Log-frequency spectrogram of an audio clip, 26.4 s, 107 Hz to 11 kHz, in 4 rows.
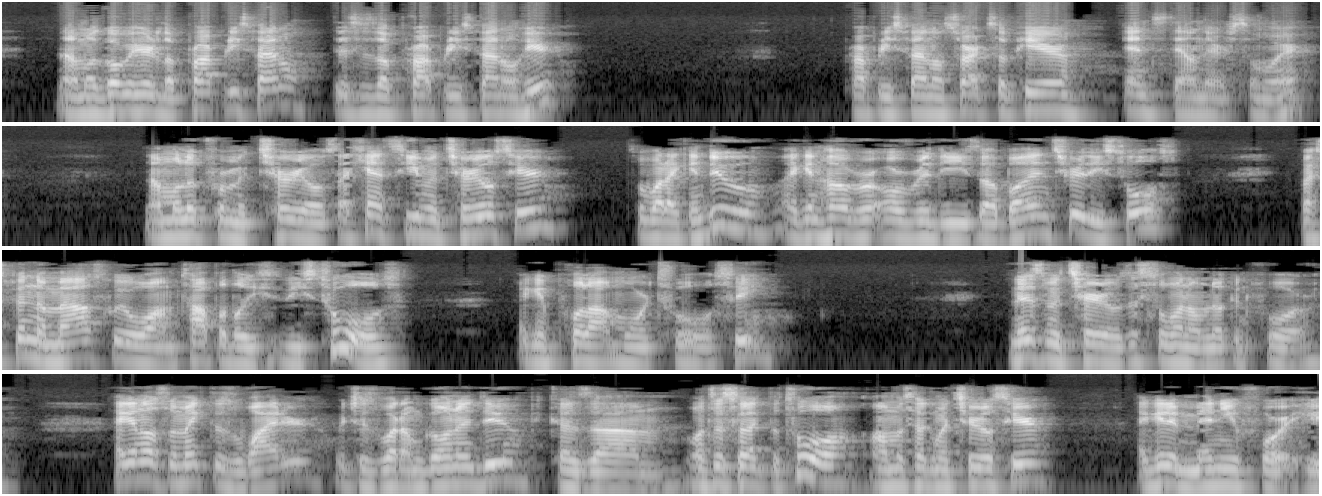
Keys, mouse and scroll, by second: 16.0-16.5 scroll down 2, 16.7-17.8 scroll down 5, 17.8 scroll up 2, 18.4 scroll down 1, 25.4 click.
